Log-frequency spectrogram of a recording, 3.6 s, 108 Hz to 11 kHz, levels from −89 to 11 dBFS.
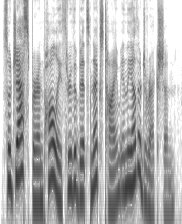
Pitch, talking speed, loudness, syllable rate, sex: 210 Hz, 215 wpm, -19 LUFS, 5.2 syllables/s, female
